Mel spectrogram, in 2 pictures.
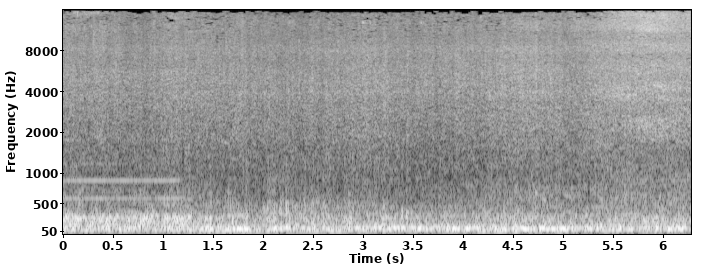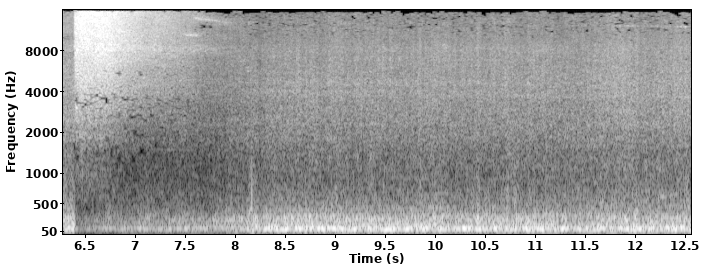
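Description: Passenger train running on the line, heard from on board: a steady rumble of wheels on track. About six and a half seconds in the rumble drops away for a second or two and a short hiss sounds, then the rumble comes back.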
